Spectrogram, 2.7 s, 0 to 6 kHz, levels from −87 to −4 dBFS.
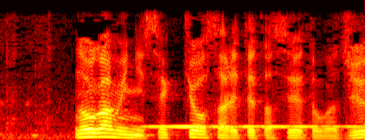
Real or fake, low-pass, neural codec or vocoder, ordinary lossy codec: real; 5.4 kHz; none; none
